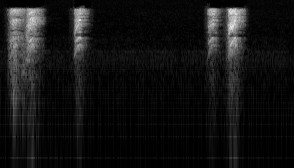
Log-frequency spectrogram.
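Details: Female lesser seed finch calling a lot: four short, harsh, high chirps in two pairs, the first pair at the start and the second about two seconds later, against a silent background.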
